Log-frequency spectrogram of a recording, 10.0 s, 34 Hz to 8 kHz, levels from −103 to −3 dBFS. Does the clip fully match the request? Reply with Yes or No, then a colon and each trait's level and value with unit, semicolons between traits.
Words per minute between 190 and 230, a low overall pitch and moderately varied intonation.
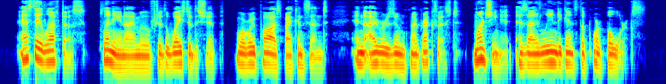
Yes: average, 200 wpm; low, 125 Hz; average, 3.2 semitones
